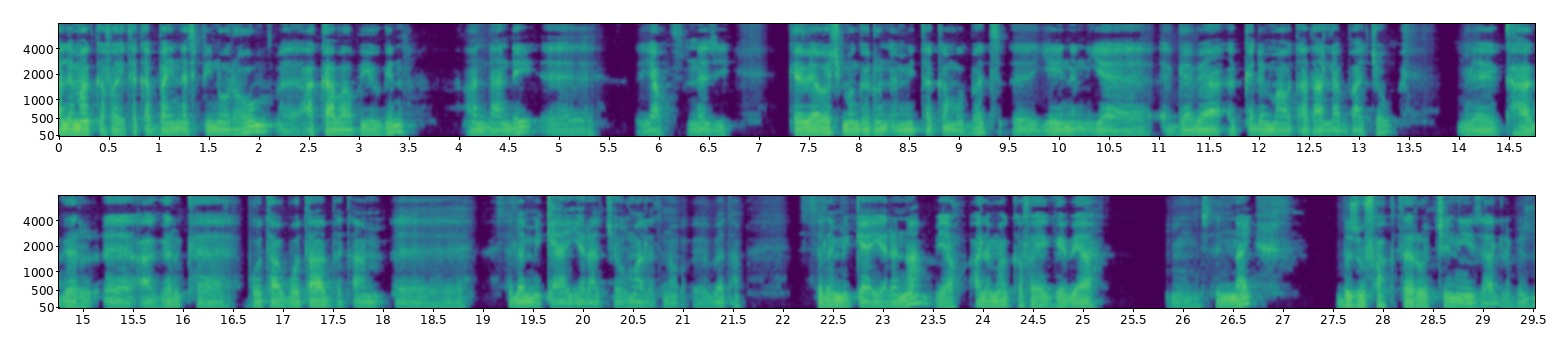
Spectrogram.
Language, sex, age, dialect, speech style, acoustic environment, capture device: Amharic, male, 18-24, Ethiopia - Addis Ababa, happy; excited, silence, mobile / Linux / Chrome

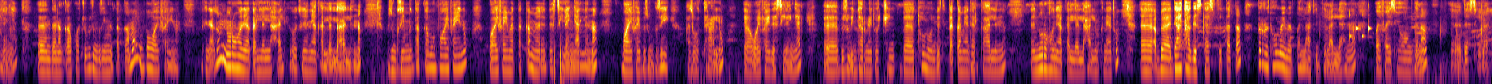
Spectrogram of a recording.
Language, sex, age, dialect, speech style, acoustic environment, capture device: Amharic, female, 25-34, Ethiopia - Gondar, focused, nature, mobile / Linux / Chrome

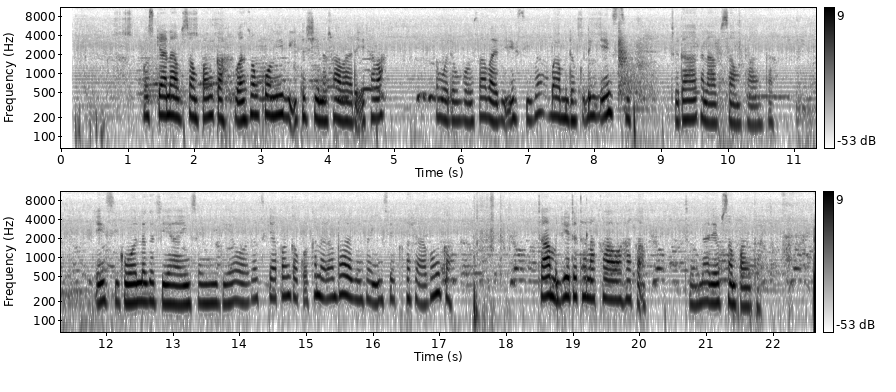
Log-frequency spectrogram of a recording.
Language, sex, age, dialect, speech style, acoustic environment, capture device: Hausa, female, 25-34, Nigeria - Kano, happy, music; people talking, mobile / Linux / Chrome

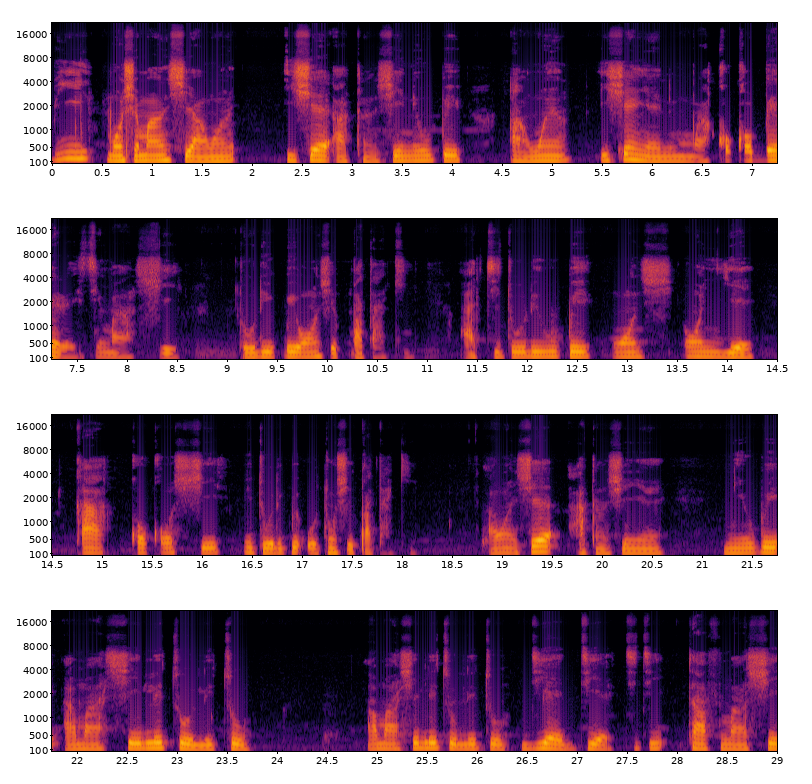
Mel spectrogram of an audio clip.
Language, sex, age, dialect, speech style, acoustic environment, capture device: Yoruba, male, 18-24, Nigeria - Kano, focused, nature, mobile / Linux / Chrome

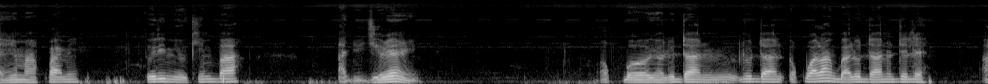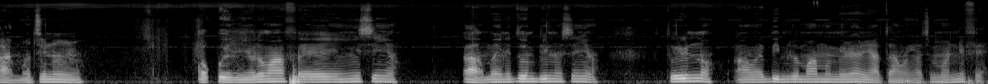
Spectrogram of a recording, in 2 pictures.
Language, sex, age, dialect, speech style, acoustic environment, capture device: Yoruba, male, 25-34, Nigeria - Nigerian Standard, relaxed, silence, mobile / Linux / Chrome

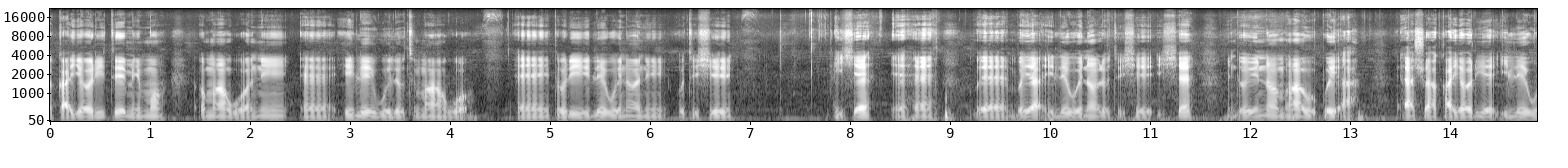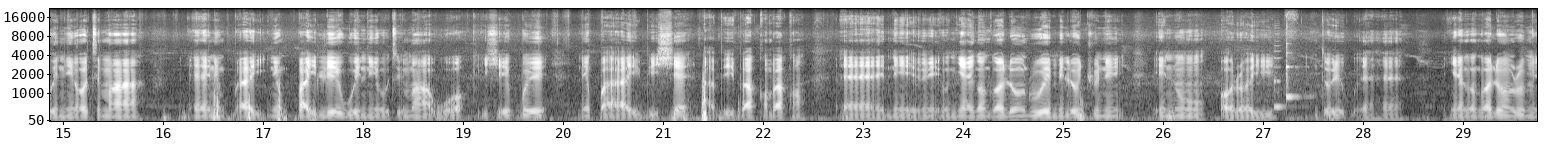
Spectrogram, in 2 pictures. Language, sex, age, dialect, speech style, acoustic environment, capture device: Yoruba, male, 25-34, Nigeria - Lagos Yoruba, focused, traffic; people talking, mobile / Linux / Chrome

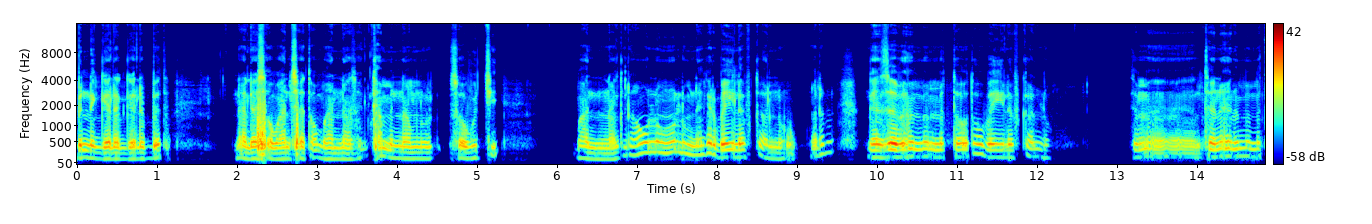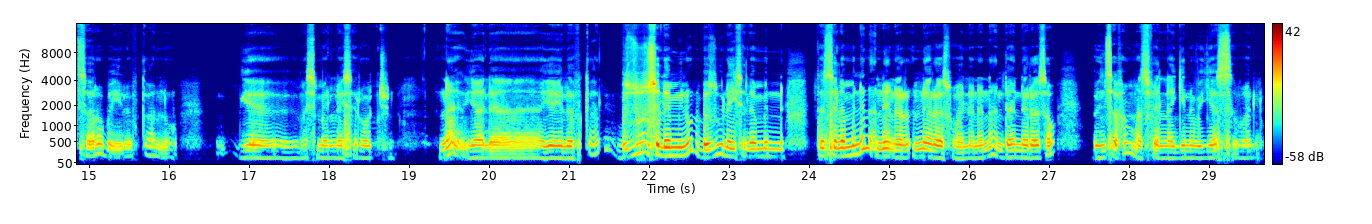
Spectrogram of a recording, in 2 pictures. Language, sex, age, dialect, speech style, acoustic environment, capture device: Amharic, male, 25-34, Ethiopia - Addis Ababa, happy; relaxed, silence; nature, mobile / Linux / Chrome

